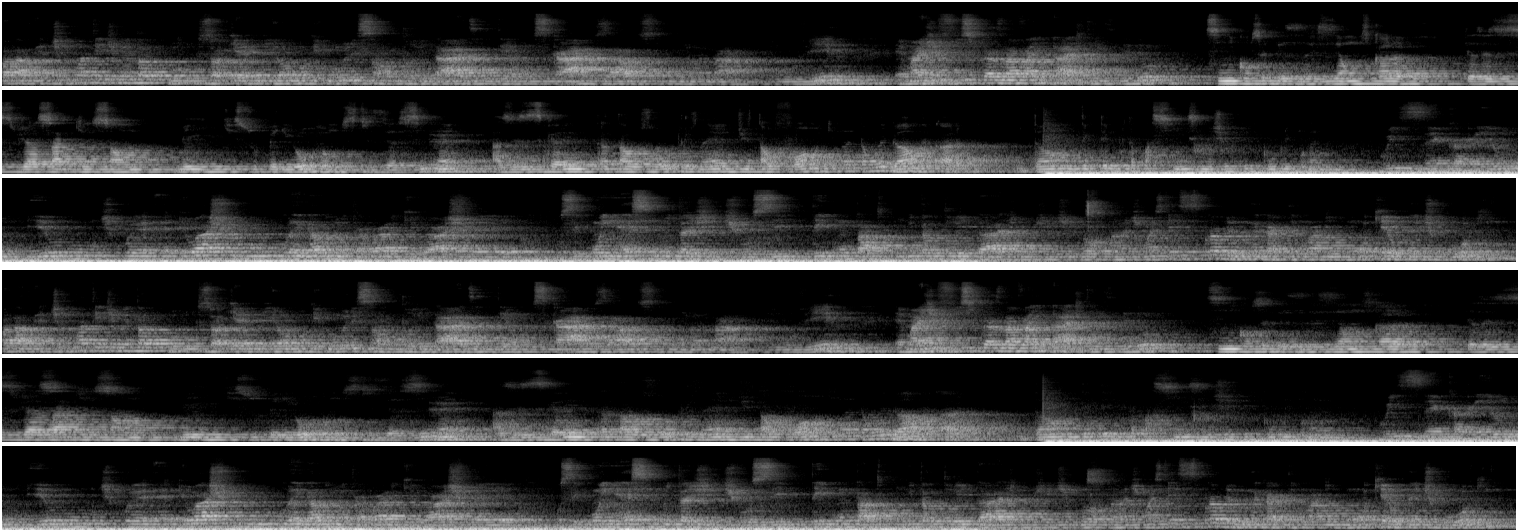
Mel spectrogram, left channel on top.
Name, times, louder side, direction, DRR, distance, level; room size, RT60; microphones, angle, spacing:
voice 1, 0.0-8.4 8.9-11.5 19.4-19.7 28.9-35.4 35.9-45.3, equal, 30° right, -6 dB, 0.6 m, -25 dB
voice 2, 12.1-14.1 14.6-16.6 16.9-19.7 20.1-24.8 25.3-28.4 41.1-41.3, left 1 dB, 40° left, 0 dB, 0.3 m, -22 dB
sound 1, 25.6-40.1, equal, 80° right, 0.6 m, -14 dB
3.4 x 2.0 x 2.7 m, 2.2 s
head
